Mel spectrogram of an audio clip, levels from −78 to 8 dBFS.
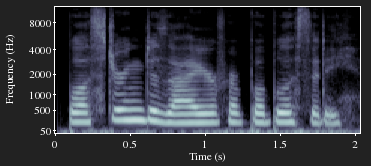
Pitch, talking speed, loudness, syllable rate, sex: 215 Hz, 120 wpm, -15 LUFS, 5.9 syllables/s, female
